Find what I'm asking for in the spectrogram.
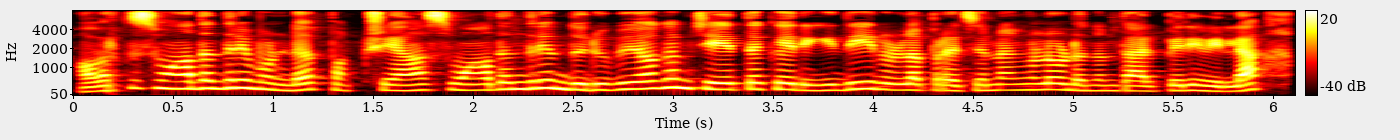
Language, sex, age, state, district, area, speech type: Malayalam, female, 30-45, Kerala, Kottayam, rural, spontaneous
